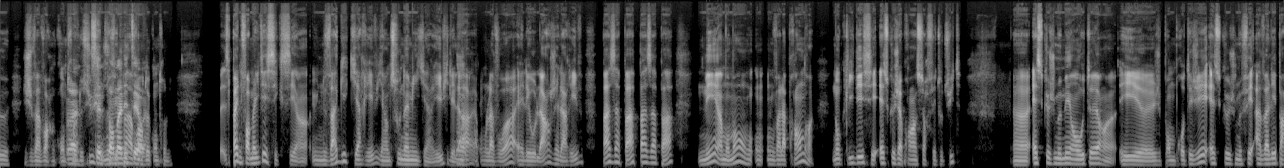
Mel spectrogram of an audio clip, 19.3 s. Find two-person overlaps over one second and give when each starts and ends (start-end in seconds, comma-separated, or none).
1.0-2.2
